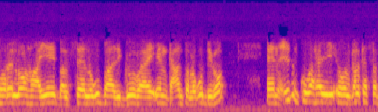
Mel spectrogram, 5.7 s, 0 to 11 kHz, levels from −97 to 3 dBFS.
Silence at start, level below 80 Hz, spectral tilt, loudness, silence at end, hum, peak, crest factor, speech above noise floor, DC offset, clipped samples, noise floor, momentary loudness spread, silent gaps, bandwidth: 0 s; -50 dBFS; -8 dB/octave; -11 LUFS; 0 s; none; -2 dBFS; 8 dB; 36 dB; under 0.1%; under 0.1%; -46 dBFS; 5 LU; none; 3.7 kHz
